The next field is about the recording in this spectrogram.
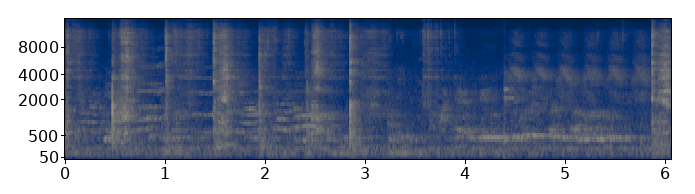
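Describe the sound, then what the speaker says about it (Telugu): Sesame seeds dry-roasting in a hot pan rattle and crackle as a metal spoon scrapes and clinks against it, with a softer steady sizzle later. "ఈ నువ్వులు కూడా దోరగా వేయించుకుందాం"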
